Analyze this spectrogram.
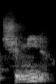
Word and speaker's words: Cimino: I should note though that my last name is pronounced Cimino, like Al Pacino. Got it. Cimino.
